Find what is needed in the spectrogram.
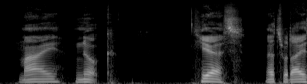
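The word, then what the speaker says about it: Minuke: those black lard animals they christened the place my Nook m i n u k e my Nook yes that's what I said too and not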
